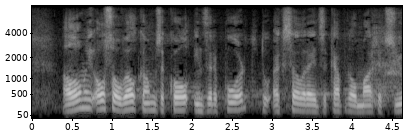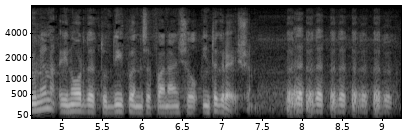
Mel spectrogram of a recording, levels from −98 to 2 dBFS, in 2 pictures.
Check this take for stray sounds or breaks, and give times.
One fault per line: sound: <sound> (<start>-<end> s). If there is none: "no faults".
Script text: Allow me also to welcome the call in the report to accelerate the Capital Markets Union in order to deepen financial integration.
sound: laugh (7.8-9.1 s)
